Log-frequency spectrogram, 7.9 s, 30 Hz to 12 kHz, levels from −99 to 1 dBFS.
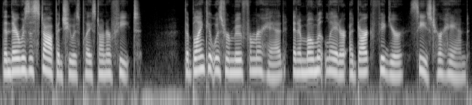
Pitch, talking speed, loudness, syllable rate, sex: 190 Hz, 220 wpm, -20 LUFS, 5.7 syllables/s, female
